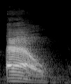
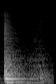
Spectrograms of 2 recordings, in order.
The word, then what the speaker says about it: Al: Say it with your chest. All right? Say it like you having a good time. Al. That's how I want you to say my motherfucking name every time you say it, lady.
